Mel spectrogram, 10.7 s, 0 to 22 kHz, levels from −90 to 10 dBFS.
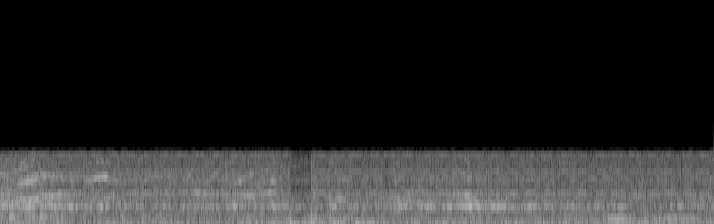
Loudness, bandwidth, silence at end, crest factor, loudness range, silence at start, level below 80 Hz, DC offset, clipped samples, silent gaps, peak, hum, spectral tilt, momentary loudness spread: -35 LUFS; 1.6 kHz; 0 s; 16 dB; 3 LU; 0 s; -42 dBFS; under 0.1%; under 0.1%; none; -18 dBFS; none; -14.5 dB/octave; 9 LU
